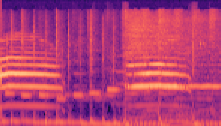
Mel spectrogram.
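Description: A cat meows repeatedly, several close, clear tonal meows in quick succession, the later ones longer and drawn out, with no talk.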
